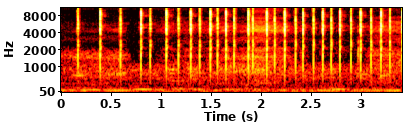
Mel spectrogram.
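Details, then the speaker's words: Cafe racer motorcycle's starter relay, an electromagnetic momentary switch, fed power during rewiring. Sharp, crisp clicks repeat about eight times a second with nothing dragging between them. Normal starter relay click. "when you feed power to this you're gonna hear it click you guys hear that clicking this is an electromagnetic momentary switch"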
